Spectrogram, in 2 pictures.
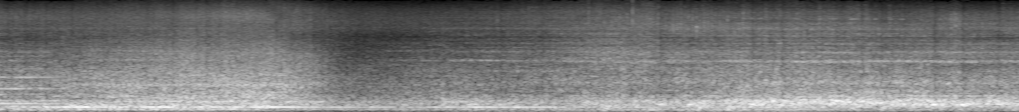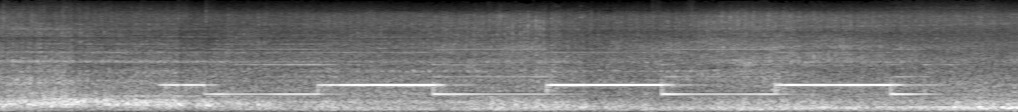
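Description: Passenger train carriages rolling past close by, a steady rumble of wheels on the rails. From a little past halfway, an electronic level-crossing warning alarm sounds over it, two tones alternating high and low about once a second, warning road traffic that a train is crossing.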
